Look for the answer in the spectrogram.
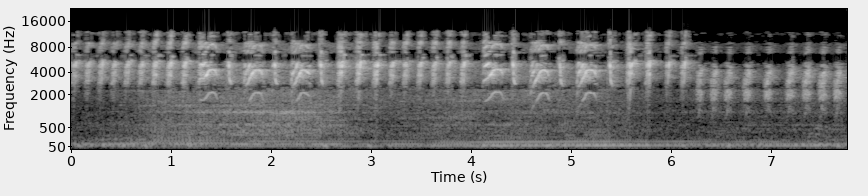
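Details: Long-tailed shrike singing actively in a full 'isian' song style. A dense run of short sharp notes with quick rising-falling slurs, about two per second, over a steady low hum.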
